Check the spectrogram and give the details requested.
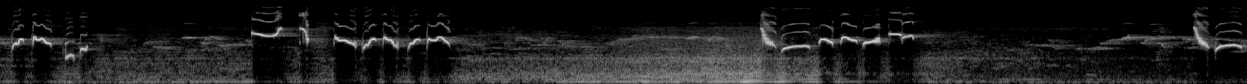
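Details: Oriental magpie-robin song played to lure other birds into singing: bursts of loud, varied whistled phrases with rising and falling notes, separated by pauses with low background hum.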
